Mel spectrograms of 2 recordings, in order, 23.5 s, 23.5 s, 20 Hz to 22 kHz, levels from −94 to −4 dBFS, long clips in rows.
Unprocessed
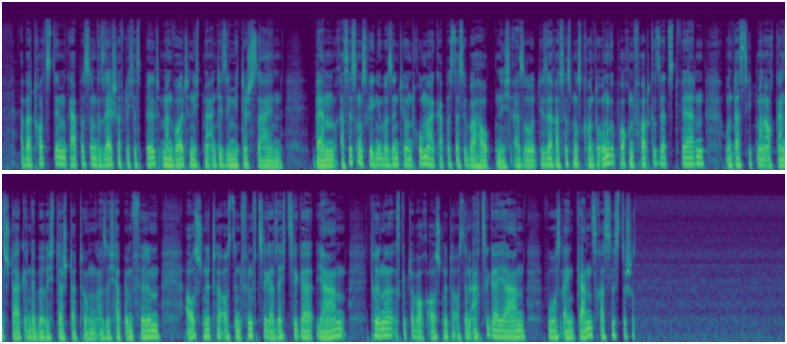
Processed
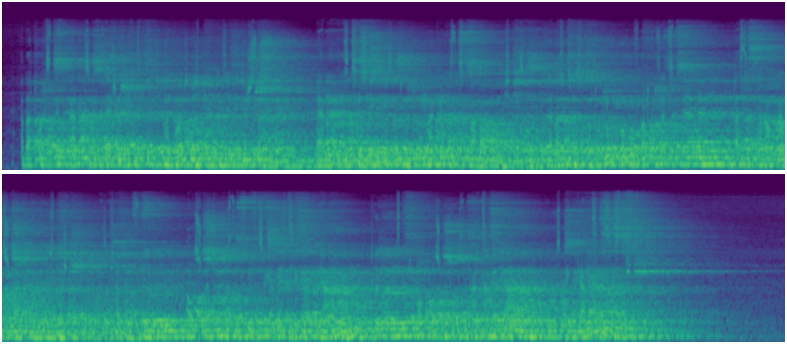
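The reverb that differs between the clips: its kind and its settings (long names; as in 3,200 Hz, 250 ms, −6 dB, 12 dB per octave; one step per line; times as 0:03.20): comb and all-pass reverb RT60 3.9 s, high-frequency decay 0.9×, pre-delay 80 ms, DRR −6 dB
level −5 dB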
